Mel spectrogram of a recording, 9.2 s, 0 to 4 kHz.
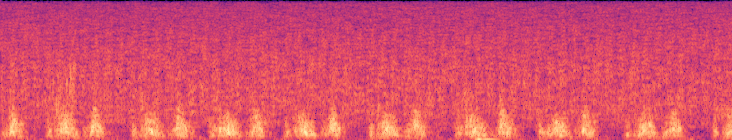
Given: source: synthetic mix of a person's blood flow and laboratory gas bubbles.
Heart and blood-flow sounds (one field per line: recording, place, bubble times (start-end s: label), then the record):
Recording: Doppler ultrasound of blood flow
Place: precordium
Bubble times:
0.62-0.97 s: bubbles
From the record:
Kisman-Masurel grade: 111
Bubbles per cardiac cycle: 1 to 2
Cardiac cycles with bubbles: 1 to 10%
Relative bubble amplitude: barely perceptible (0.100 to 0.250)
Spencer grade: 1 (occasional bubble signal discernible with the cardiac motion signal, with majority of cardiac periods free of bubbles)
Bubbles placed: anywhere in the cardiac cycle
